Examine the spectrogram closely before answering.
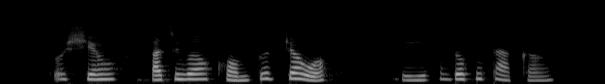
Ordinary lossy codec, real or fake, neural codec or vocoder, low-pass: none; fake; codec, 16 kHz, 0.7 kbps, FocalCodec; none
